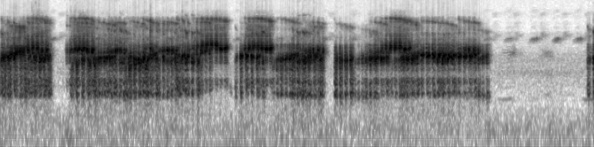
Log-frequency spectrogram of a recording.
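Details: Loud chorus of male black-spotted pond frogs, the most powerful of frog voices; long pulsed rattling croaks run for seconds with brief gaps, then fade to faint background calls near the end.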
